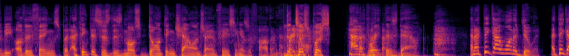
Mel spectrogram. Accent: Long Island, New York, United States; But this guy, Tommy's from Long Island. I'm from Long Island.

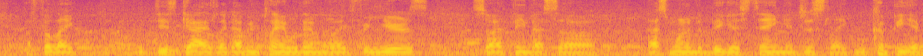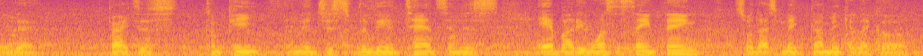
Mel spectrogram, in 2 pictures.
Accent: Montreal, Quebec, Canada; first language French; English is a second language; So I'm from Montreal, so my family speaks French.

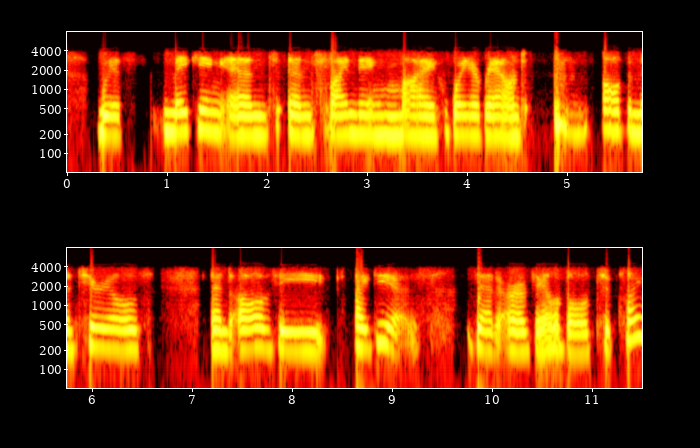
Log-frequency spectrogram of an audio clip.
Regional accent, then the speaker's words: California, United States; also born or lived in New York; I'm originally from California.

